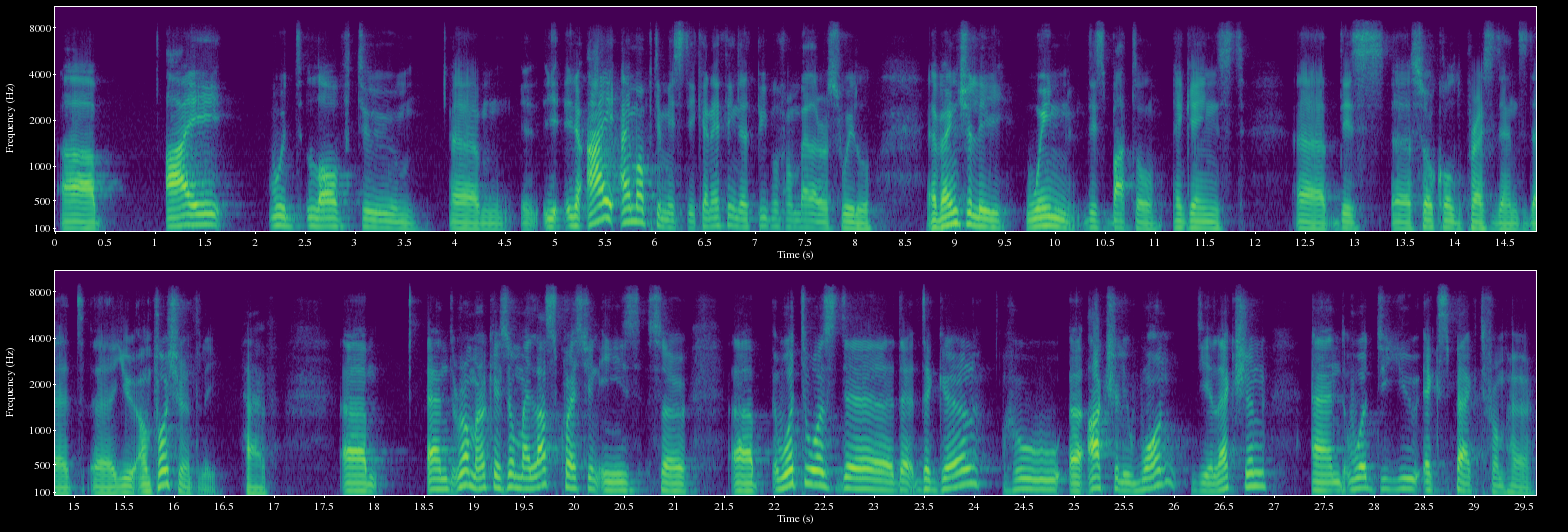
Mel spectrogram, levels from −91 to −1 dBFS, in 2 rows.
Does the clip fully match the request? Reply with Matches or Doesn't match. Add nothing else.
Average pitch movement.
Doesn't match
